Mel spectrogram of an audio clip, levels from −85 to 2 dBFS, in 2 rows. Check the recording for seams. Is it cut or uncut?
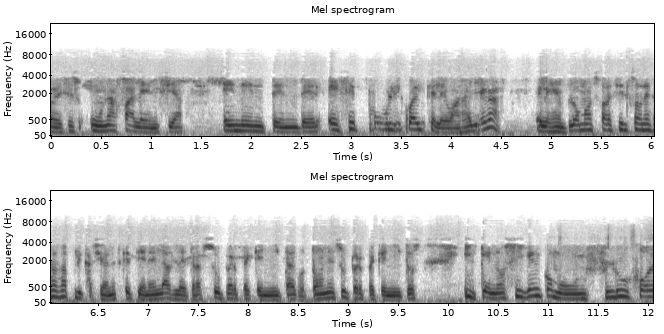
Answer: cut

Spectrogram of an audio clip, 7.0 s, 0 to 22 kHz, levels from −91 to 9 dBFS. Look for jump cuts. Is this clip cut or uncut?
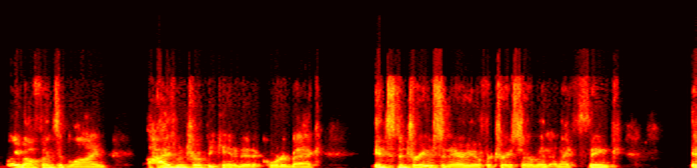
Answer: uncut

